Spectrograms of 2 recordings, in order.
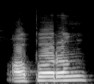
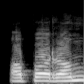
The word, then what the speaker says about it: অপরং: শ্লোকের যে লাইনটা রয়েছে, এই লাইনের মাঝে কোনো শব্দের সাথে যদি অনুস্বার থাকে, সে অনুসারের উচ্চারণটা কিন্তু অনুসারের মতোই হয়, অর্থাৎ উচ্চারণ অপরং হবে, অপরম হবে না, অর্থাৎ ম হসন্ত হবে না। এর উচ্চারণটা অনুসার অনুসারের মতোই হবে, অর্থাৎ অপরং উচ্চারিত হবে।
